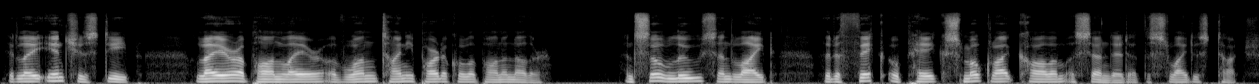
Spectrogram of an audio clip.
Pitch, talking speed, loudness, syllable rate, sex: 125 Hz, 145 wpm, -17 LUFS, 4.6 syllables/s, male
